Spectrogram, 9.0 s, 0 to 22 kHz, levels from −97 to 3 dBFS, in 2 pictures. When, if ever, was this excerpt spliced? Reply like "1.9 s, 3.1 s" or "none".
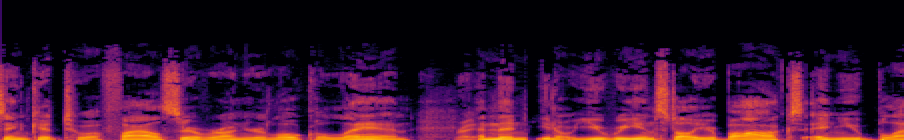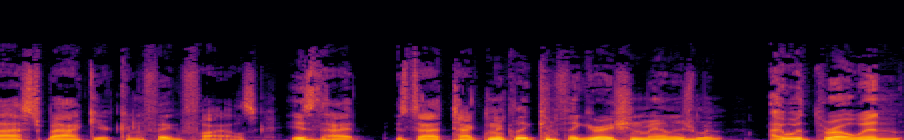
2.6 s, 5.9 s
